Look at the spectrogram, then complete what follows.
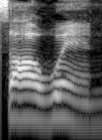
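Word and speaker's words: Samhain: before we started recording I've literally always pronounced it wrong my entire life so to actually learn that it's pronounced sawin is like yeah oh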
